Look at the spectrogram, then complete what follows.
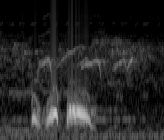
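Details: Spotted dove (tekukur, BL type) cooing once: a brief soft note, an upward-hooked coo and a long sustained coo, while thin whistles of other birds sound higher up.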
